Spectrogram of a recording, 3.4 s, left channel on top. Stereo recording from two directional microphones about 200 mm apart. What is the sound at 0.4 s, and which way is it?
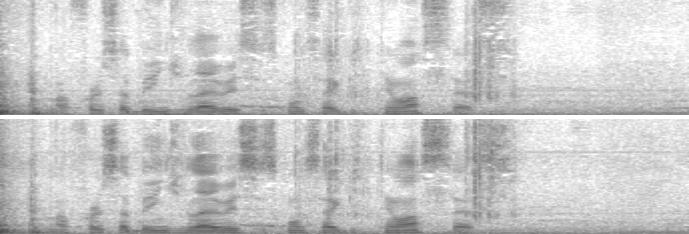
Speech, 35° right (ahead or behind).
